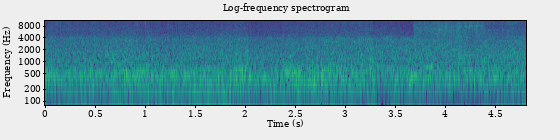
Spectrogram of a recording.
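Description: N gauge model trains running on the layout track: a steady rolling rattle of wheels and small motors. The sound changes abruptly about three and a half seconds in.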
